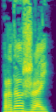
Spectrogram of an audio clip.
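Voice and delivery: high-pitched, eager order; commanding. A narrator's reading. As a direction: order the torturer onward. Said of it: "велел он Гессу". (повелительно)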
